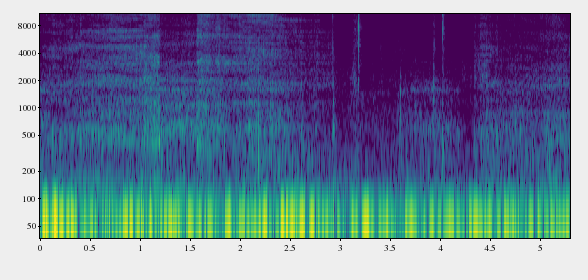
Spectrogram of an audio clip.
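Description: A knife scores through paper over a cutting mat for an embossed fabric journal cover, giving a continuous close rasping scrape with a few sharp clicks, and no talk.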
